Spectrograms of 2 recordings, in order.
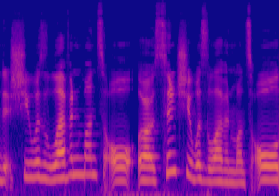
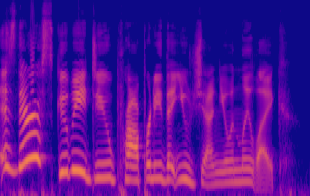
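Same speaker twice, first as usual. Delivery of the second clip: usual speaking voice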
